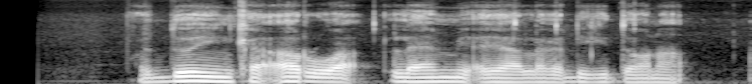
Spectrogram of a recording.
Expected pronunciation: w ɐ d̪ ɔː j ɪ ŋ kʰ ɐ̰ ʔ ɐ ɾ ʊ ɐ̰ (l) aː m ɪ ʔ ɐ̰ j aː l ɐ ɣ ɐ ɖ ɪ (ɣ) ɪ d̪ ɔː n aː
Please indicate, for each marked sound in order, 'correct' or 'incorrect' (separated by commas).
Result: correct, correct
